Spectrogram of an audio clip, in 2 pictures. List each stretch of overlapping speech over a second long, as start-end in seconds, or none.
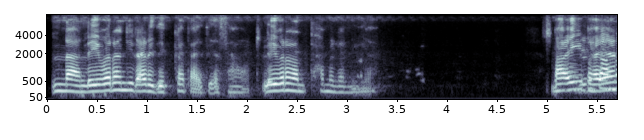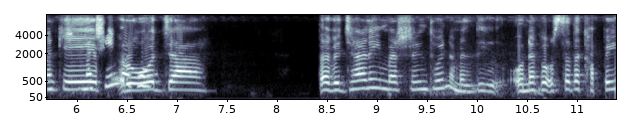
5.2-6.7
